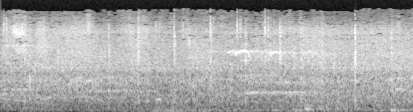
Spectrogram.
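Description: Ice hockey arena ambience: scattered spectator chatter over a steady background hum of the crowd, with a few sharp clicks of sticks and puck on the ice.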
